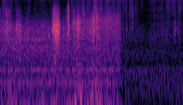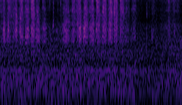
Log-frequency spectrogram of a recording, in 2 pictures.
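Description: A soft soapy sponge scrubbing the outside of a glass bottle in a sink of soapy water, wet rubbing and scratching with a louder scrape about a second in. About two seconds in it drops abruptly to a much quieter faint rustle.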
